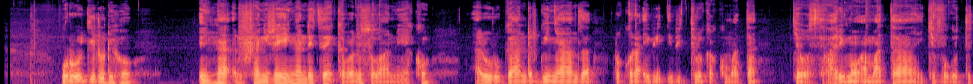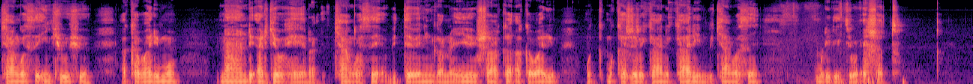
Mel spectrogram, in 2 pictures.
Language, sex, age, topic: Kinyarwanda, male, 18-24, finance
